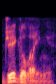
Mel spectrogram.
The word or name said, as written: jiggling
